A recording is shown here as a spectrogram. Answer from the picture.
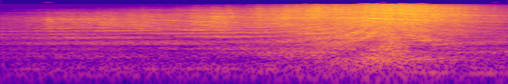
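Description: A jet airplane roars overhead at Gravelly Point near Washington, its broad engine noise swelling steadily to a loud peak near the end with a sweeping whine, then starting to fade. No one speaks.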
